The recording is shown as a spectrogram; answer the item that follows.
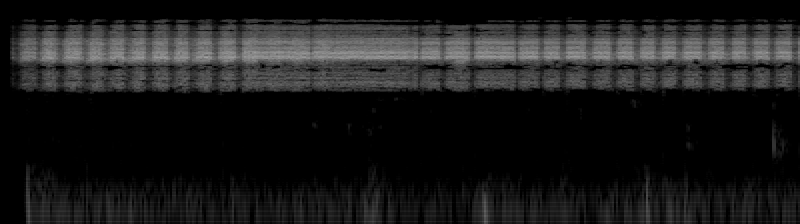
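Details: Cicadas in southern Italy singing a dense, high, buzzing chorus that pulses rapidly and steadily, swelling into a near-continuous drone mid-clip before breaking back into quick regular pulses.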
